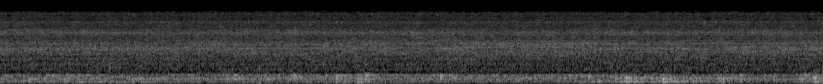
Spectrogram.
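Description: Water running steadily from a bathroom tap, with soft rubbing of a small terrycloth towel wiped over the face.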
